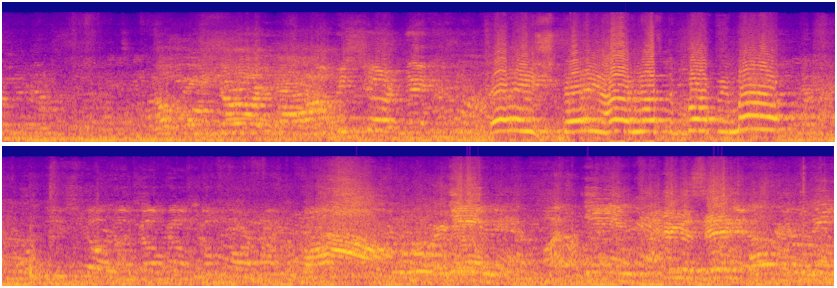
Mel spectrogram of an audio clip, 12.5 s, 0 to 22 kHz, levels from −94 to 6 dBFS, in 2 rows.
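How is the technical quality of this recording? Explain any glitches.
Technical quality is poor, because the recording is hard clipped from start to finish. The signal was driven about 19 dB beyond what the converter or gain stage could pass, so every peak is sliced off flat, and roughly a tenth of the samples sit at that ceiling. Those squared-off tops generate strong high-order harmonics, heard as a harsh, gritty fuzz riding on every loud moment rather than as occasional crackle.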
